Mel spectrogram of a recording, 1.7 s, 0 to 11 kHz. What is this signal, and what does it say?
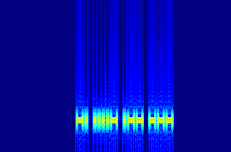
Morse code, heard as a keyed tone, about 70 wpm, 700 Hz. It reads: N4WO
